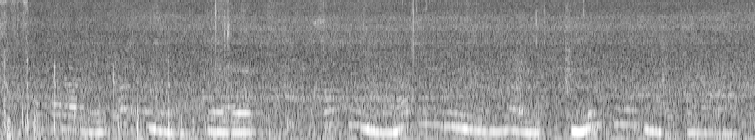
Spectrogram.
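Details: Shiba Inu puppy at home whimpering in a run of quiet, wavering whines that dip and rise, each under a second, with a steady low hum in the background.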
